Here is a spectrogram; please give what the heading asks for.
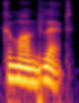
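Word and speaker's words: cmdlet: Powershell command is called a condort pronounced commandlet a condort is a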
